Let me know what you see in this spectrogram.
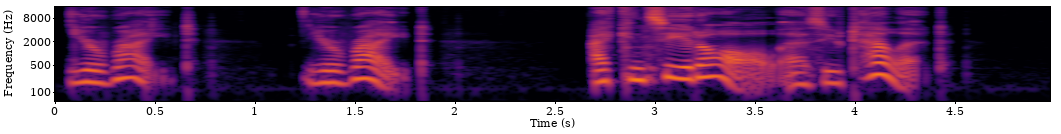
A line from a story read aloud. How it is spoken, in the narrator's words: She had flung up her hands to cover her face, and in a choked voice she said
